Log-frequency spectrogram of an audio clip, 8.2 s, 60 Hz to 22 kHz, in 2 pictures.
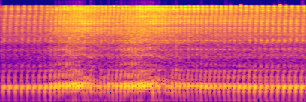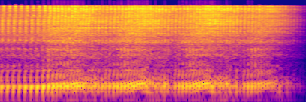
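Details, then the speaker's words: Raider 150 motorcycle engine before repair, noisy running; fast busy clatter stays loud with revs, from scored camshaft, camshaft housing and worn tappet shims, later smoothed and polished to quiet it. "iparinig ko yung andar niya kanina kaninang maingay Ayan oh Kaingay mga kaabo Rider 150"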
